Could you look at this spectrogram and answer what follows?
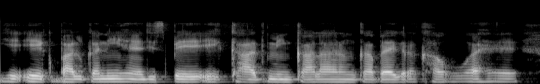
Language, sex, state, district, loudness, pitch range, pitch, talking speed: Hindi, male, Tripura, West Tripura, -18 LUFS, 115-130 Hz, 120 Hz, 155 wpm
